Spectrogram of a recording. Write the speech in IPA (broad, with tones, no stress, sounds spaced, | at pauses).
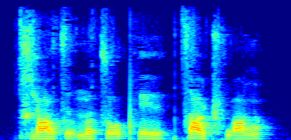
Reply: ɕ j ɑ˨˦ ʊ̯ t͡s ɹ̩˨˩ n̪ ɤ˨˦ t͡s o˦ ʊ̯ pʰ e˥˨ ɪ̯ | t͡s ɑ˥˨ ʊ̯ ʈ͡ʂʰ w ɑ˨˦ ŋ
